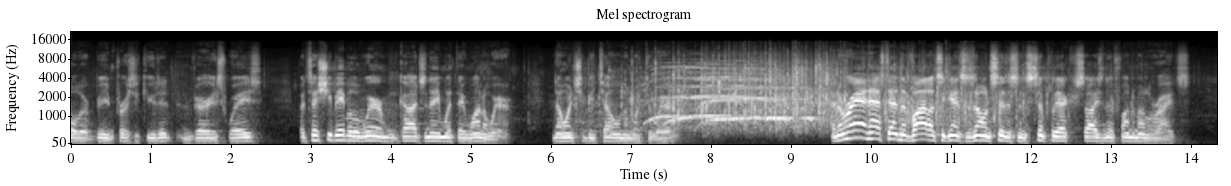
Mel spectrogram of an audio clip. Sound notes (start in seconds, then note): 8.0 applause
